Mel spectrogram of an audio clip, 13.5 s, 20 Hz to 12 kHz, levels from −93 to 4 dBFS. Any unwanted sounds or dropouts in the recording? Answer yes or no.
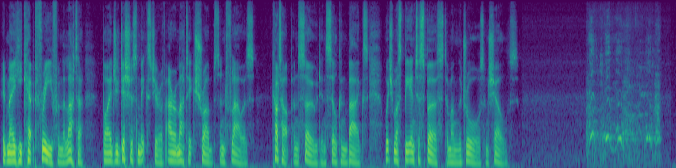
yes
